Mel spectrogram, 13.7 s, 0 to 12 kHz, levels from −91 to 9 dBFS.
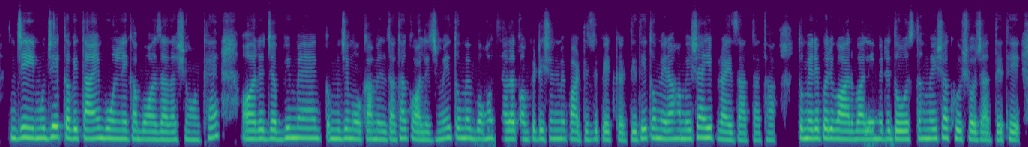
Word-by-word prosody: जी, 220 +1 +4
मुझे 220 +2 +5
कविताएँ 210 -1 +3
बोलने 200 -2 +1
का 195 - -2
बहुत 185 -1 -1
ज़्यादा 180 -1 -1
शौक 180 -3 -6
है। 235 +3 -1 0.4
और 195 +1 +3
जब 200 0 0
भी 220 +2 +3
मैं 220 -1 +1 0.2
मुझे 200 +1 +1
मौका 195 -1 0
मिलता 185 -1 -2
था 210 - +1
कॉलेज 175 -3 -2
में 210 +4 -1
तो 225 - +1
मैं 215 -1 +1
बहुत 200 +1 -2
ज़्यादा 195 +1 0
कॉम्पिटिशन 195 +1 -3
में 195 - -2
पार्टिसिपेट 185 -1 -3
करती 175 0 -3
थी 205 +4 +2
तो 220 - +1
मेरा 200 -2 +1
हमेशा 200 +3 0
ही 225 0 +5
प्राइज़ 180 -4 -2
आता 165 0 -7
था। 170 0 -7 0.3
तो 210 - +2
मेरे 210 0 +4
परिवार 200 -3 +3
वाले 190 0 +1
मेरे 195 0 -1
दोस्त 190 0 +1
हमेशा 205 +2 +1
खुश 195 -3 -1
हो 185 - +4
जाते 175 -1 -3
थे। 175 -2 +1
195 Hz, 200 wpm, -24 LUFS, 185-210 Hz, 0.4 s, मुझे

